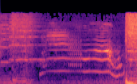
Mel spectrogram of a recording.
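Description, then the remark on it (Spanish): A cat meows in one long, drawn-out cry that bends downward at the end, fairly loud, with a burst of noise before and after and no talking. “Ahí, el gato.”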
